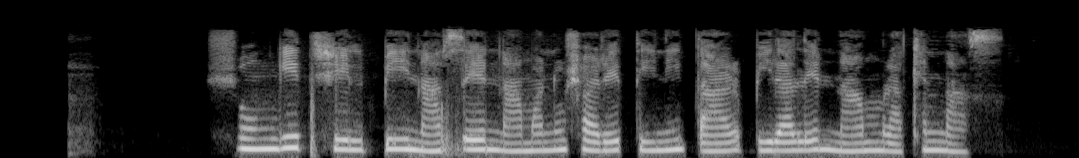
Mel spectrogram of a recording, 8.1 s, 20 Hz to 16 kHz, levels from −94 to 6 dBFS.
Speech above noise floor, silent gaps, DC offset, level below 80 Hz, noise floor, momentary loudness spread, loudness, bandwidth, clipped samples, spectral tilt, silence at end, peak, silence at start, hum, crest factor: over 72 dB; none; under 0.1%; -56 dBFS; under -90 dBFS; 7 LU; -19 LUFS; 8.2 kHz; under 0.1%; -5.5 dB/octave; 0.65 s; -4 dBFS; 1.6 s; none; 16 dB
